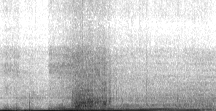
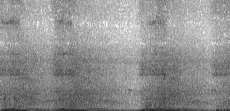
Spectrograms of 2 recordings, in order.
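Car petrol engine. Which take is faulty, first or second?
second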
